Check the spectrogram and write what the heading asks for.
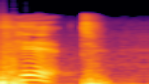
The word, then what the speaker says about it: pit: conducted in a jumping pet style Arena no pit pit style Arena you have to pronounce that P with more air pit style Arena a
